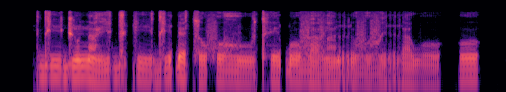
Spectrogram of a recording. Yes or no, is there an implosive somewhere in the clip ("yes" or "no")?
yes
